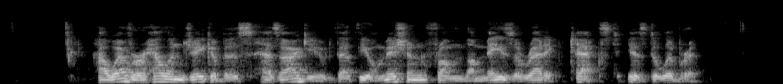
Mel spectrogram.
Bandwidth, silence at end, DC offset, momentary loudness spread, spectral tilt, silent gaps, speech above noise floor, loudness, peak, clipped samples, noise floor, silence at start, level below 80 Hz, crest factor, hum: 7.6 kHz; 0.85 s; under 0.1%; 10 LU; -5.5 dB/octave; none; 59 dB; -19 LUFS; -4 dBFS; under 0.1%; -78 dBFS; 0.65 s; -64 dBFS; 16 dB; none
